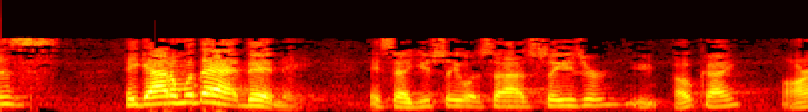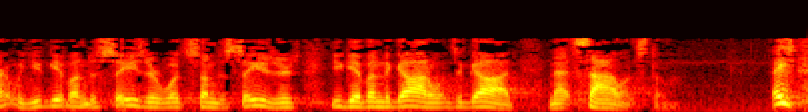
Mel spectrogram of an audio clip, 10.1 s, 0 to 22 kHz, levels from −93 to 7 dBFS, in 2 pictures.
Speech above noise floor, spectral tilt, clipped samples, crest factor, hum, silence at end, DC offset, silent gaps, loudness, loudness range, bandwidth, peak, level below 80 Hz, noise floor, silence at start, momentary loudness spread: 40 dB; -4.5 dB/octave; under 0.1%; 20 dB; none; 0 s; under 0.1%; none; -20 LUFS; 10 LU; 6.4 kHz; 0 dBFS; -62 dBFS; -60 dBFS; 0 s; 19 LU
